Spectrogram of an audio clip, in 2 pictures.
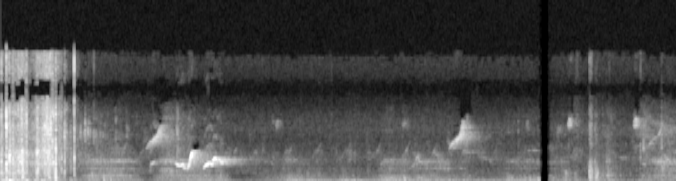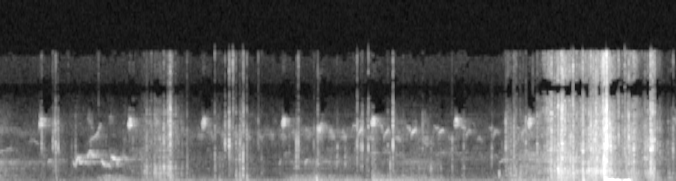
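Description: Birds chirping now and then, short scattered calls over a faint outdoor background. Near the end a loud rustling thump.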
